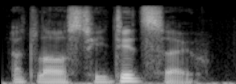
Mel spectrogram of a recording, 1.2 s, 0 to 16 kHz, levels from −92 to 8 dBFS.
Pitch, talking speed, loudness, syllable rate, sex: 105 Hz, 255 wpm, -19 LUFS, 5.7 syllables/s, male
